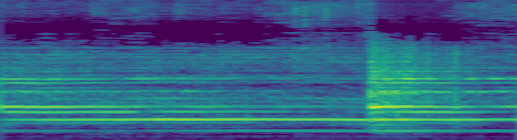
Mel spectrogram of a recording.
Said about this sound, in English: And the voice of a great bell proclaiming liberty.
